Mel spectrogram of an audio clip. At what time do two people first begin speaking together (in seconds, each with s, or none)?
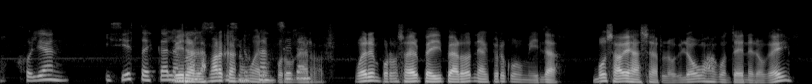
1.7 s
